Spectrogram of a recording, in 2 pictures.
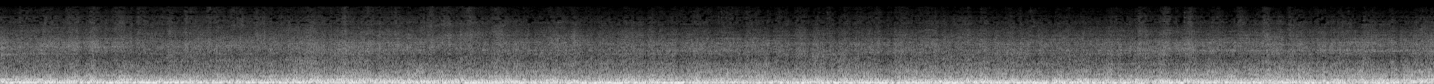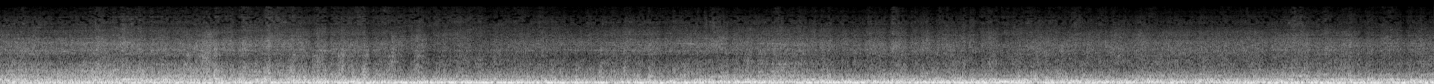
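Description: Union Pacific manifest freight train's cars rolling past at close range: a steady, loud rumble of steel wheels on the rails with some clickety-clack.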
